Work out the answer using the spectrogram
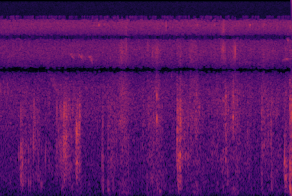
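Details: Irregular footsteps crunching outdoors over a quiet background, without any animal calls.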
